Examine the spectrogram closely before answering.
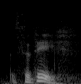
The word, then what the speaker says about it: Satish: Satish. What? Satish. Uh uh. S A T Ish. Satish. Yeah, that's good.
